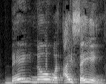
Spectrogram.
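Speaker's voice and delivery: loud, high, slow student insisting; mock student voice. Student defending bad English to the teacher, mock high insistence. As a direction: mimic a stubborn student. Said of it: "That's bad English".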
